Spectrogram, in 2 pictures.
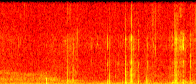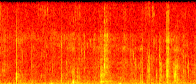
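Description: Close-up chewing of a sushi roll: wet mouth clicks and small crunches in an irregular run.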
